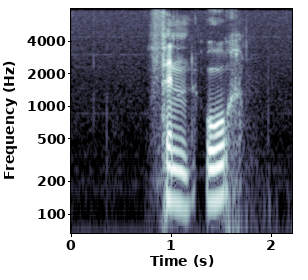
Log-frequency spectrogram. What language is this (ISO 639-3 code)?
nor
